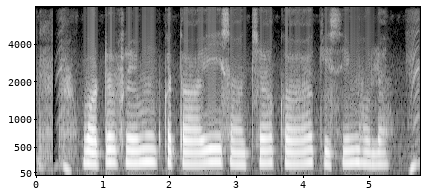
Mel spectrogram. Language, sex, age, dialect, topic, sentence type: Bhojpuri, female, 18-24, Northern, agriculture, statement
